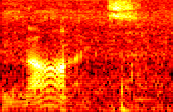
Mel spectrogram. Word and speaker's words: Nice: Tell you what, mate, this view is nice.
